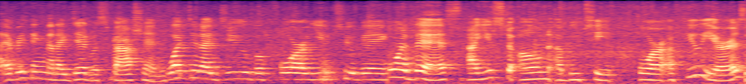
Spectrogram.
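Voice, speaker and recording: This Canadian woman, a vlogger in her thirties, keeps up a confident, casual chat with playful asides as she cooks in her kitchen at home. Her medium-pitched voice sounds pushed and bright. The space is echoey and a little noisy.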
